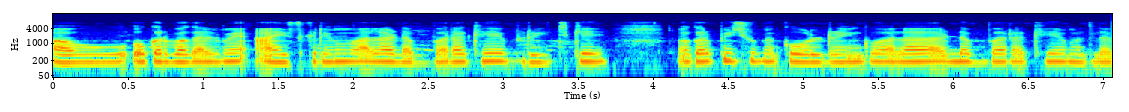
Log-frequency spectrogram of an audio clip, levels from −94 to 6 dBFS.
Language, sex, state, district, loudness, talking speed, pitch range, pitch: Chhattisgarhi, female, Chhattisgarh, Jashpur, -23 LUFS, 170 wpm, 115-190 Hz, 185 Hz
